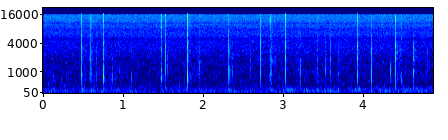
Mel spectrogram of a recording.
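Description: Long nails and fingertips tap rapidly on a white textured leather zip pouch makeup bag. Quiet, sharp little clicks and soft pats scatter irregularly over a steady low, hissy background, each tap dying away at once.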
